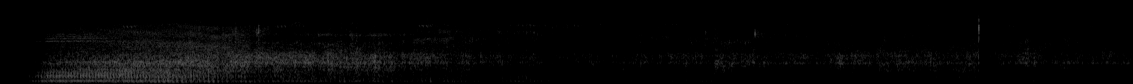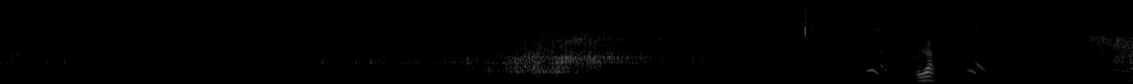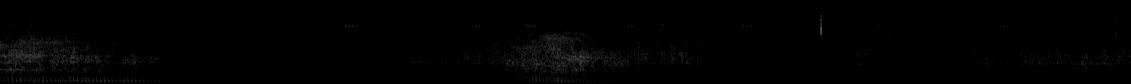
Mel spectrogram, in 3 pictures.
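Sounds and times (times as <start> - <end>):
faint outdoor background noise: 0.3 - 33.9
insect chirps: 1.0 - 33.9
small clicks: 19.3 - 19.7.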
